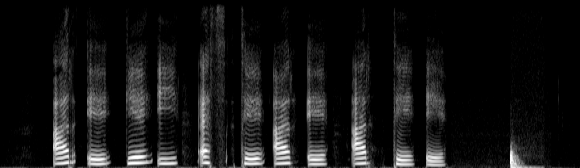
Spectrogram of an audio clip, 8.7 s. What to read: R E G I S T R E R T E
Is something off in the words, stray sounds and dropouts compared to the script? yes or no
yes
